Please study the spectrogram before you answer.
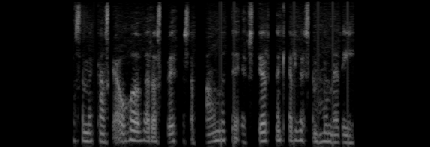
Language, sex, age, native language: Icelandic, female, 40-49, Icelandic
